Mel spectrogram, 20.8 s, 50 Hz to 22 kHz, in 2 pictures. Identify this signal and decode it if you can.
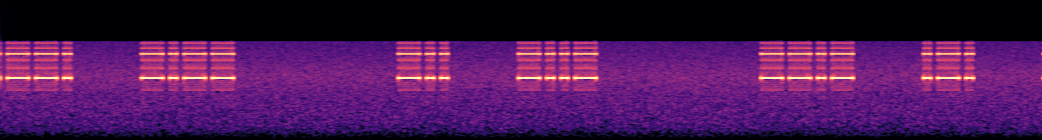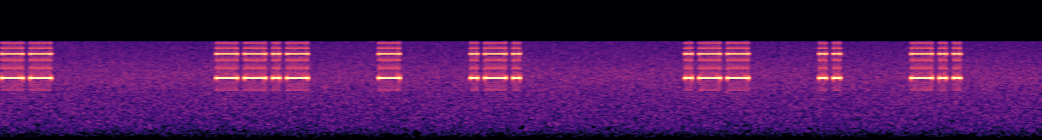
Morse code, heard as a high beeper, machine-sent, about 17 wpm, spaced as for 9 wpm, 2700 Hz. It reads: … DX QRM QTR WID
